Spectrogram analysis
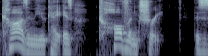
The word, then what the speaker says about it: Coventry: in the uk is coventry this is not carve it's not cove but cove then tree with the difficult tr combination in the middle coventry coventry this one is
